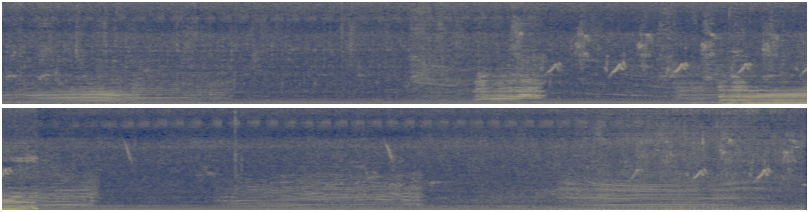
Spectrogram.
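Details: Cows driven as a herd of dozens through a meadow, a series of moos every two seconds or so, one louder deep bellow midway, with faint chirps in the background.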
